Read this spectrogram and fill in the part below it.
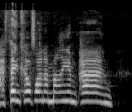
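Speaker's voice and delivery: high, overexcited, overreacting screamed exclamation. Recounting winning the lottery at home with mum, retelling a scream. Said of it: "And I'm screaming like".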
